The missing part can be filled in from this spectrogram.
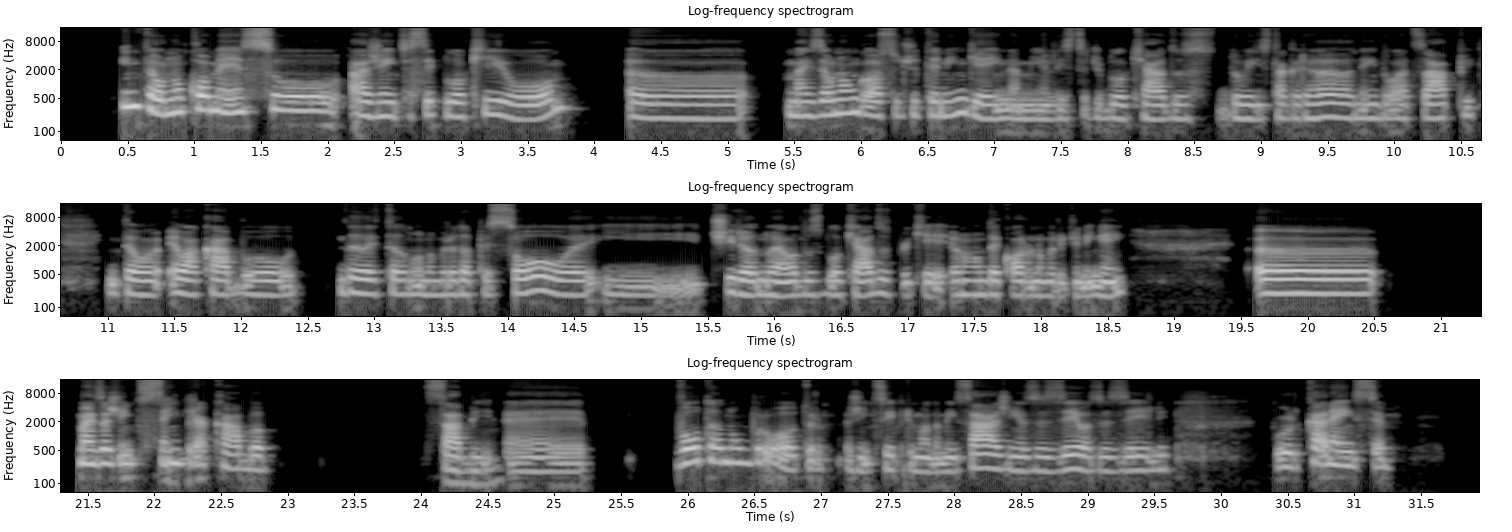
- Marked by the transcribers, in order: tapping; unintelligible speech
- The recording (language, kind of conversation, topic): Portuguese, advice, Como lidar com um ciúme intenso ao ver o ex com alguém novo?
